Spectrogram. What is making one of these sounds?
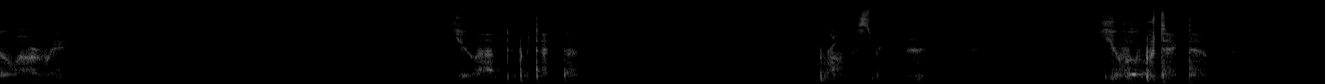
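A young woman speaks weakly and tearfully, close by, in short bursts with pauses.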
